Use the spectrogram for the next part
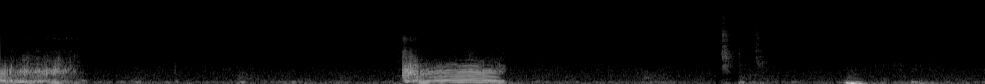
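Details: A small pug asleep and unwinding gives two loud, rattling snores about four seconds apart, with quiet breathing and faint clicks between: flat-faced dog snoring.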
